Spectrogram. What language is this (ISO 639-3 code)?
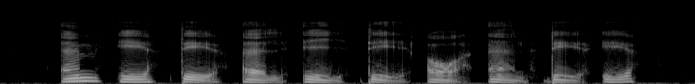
swe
